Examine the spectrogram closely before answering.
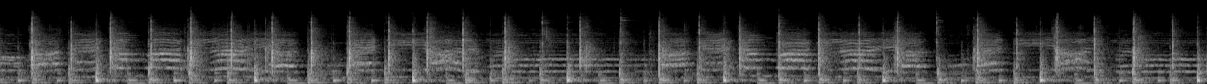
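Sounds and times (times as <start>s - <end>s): dholak drum beat: 0.0s - 12.0s
hand clapping: 0.0s - 12.0s
women singing a folk song: 0.0s - 12.0s.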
